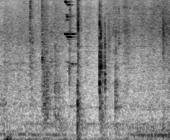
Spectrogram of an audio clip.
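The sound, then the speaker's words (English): A door opens with a couple of sharp mechanical clicks and a thump over a steady low rumble of background noise. “Opening the door, and here we go.”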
